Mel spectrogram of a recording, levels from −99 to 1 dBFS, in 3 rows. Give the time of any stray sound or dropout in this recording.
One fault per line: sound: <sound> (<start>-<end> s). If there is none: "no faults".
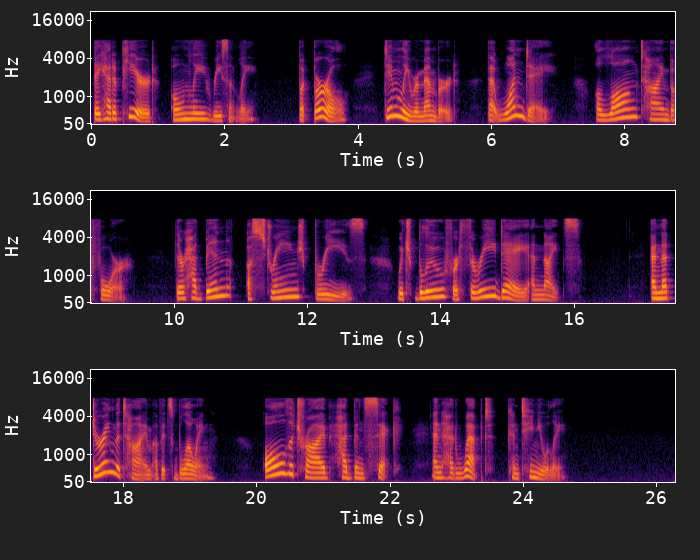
no faults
